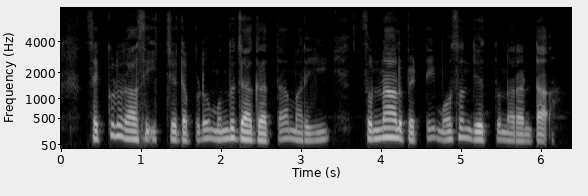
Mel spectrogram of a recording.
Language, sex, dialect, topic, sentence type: Telugu, male, Telangana, banking, statement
